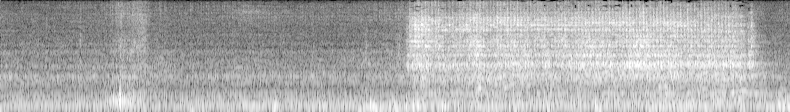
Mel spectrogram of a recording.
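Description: Machinery engine running steadily with an even hum. A loud steady hiss starts suddenly about halfway and cuts off just before the end.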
